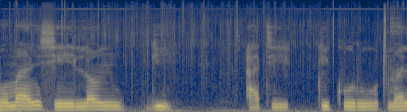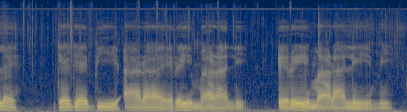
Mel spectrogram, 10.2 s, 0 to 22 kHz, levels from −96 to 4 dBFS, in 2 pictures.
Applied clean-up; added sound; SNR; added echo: none; Cutlery, silverware + Fire; 19 dB; none.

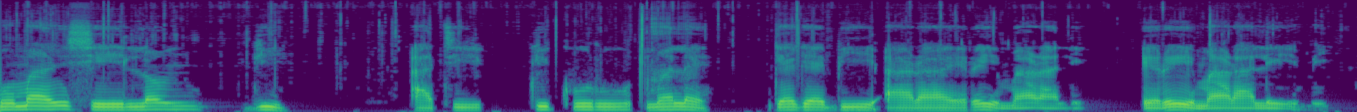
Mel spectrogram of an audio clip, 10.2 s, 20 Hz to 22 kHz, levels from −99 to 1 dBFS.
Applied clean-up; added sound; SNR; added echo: classical method spectral subtraction.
